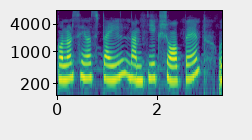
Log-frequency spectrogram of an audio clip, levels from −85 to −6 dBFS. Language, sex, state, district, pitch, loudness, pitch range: Hindi, female, Chhattisgarh, Sukma, 270 Hz, -16 LUFS, 250-290 Hz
